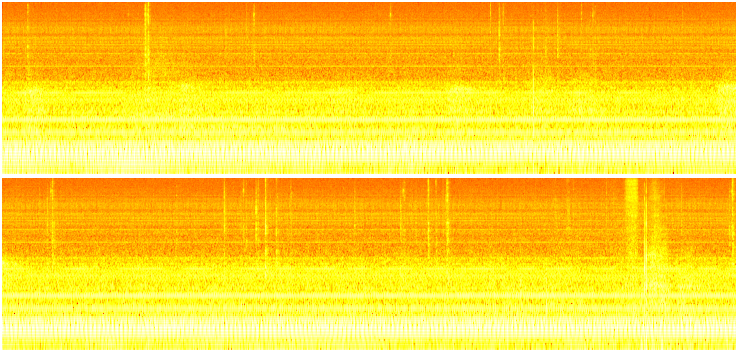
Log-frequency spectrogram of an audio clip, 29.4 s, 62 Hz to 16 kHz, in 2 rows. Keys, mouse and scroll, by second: 0.4 [, 1.5 click, 1.9 click, 2.7 click, 6.7 click, 7.7 click, 9.9 click, 11.7 click, 15.7 click, 19.5 click, 20.1 click, 20.2 click, 21.7 click, 22.7 click, 23.3 click.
